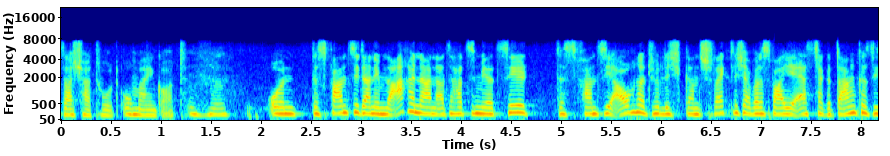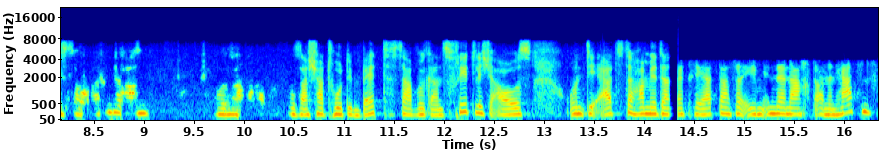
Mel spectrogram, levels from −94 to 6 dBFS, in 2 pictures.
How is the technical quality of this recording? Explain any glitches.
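It's a speech call with a few real glitches, all bunched in the back half: a rough patch of echo trouble around 8 to 10.6 s, then a short dropout and a drop in bandwidth near the end. Before that the audio has the light, clean character of HD Voice coding.

Other side's voice leaking through: a second voice slips in at 8.23–8.42 s (about as loud as the talker), 8.91–8.99 s (about 15 dB down), 9.57–9.66 s (about 20 dB down) and 9.85–10.12 s (about 5 dB down). Most likely the talker's loudspeaker feeds the mic and the echo canceller isn't catching all of it, so you hear the far end coming through.

Speech suppressed in double talk: from 8.27 to 10.57 s the talker is turned down while that other voice is present, around 20 dB down at worst, and roughly two seconds of it is affected altogether. The likely cause is the echo canceller giving up on separating talker from echo during overlap and ducking everything.

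Handover gap: at 14.25–14.35 s the voice dies off quickly and there's 100 ms of silence. That's the call switching networks with no speech frames arriving during the changeover, so whatever was said in that window is simply gone.

Fallback to narrowband: right after the gap, from 14.35 s to the end, nothing above 4 kHz survives and the voice goes duller and a bit raspy. The call dropped from wideband to an old narrowband codec, and the roughness fits a low rate around 5.9 kbit/s.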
